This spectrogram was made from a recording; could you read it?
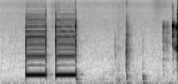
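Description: A phone line rings twice in a quick double burst of bright, buzzy tone as a call is placed to a Trains and Cruises team member for a live quiz game, then goes quiet except for faint clicks and a rustle of line noise at the end.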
